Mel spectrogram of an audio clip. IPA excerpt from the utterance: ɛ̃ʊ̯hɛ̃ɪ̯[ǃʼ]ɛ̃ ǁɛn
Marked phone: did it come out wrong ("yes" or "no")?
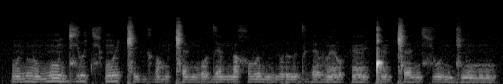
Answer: yes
